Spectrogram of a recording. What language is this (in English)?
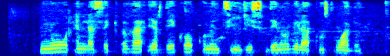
Esperanto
